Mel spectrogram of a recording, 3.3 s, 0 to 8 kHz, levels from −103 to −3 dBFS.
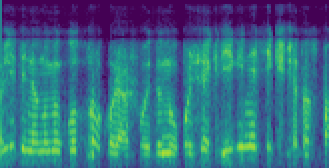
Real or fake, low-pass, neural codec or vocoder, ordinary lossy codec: real; 7.2 kHz; none; AAC, 48 kbps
